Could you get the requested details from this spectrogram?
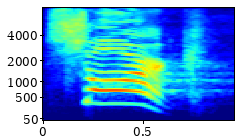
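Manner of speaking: high, loud alarm shout; shouted warning. Shown as a demonstration. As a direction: yell it like the shark is right there. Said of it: "What should you say when you see a shark?".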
